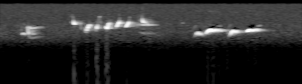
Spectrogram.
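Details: Brown thrasher singing outdoors: a short rough note, then a fast climbing series of chirps, followed by a doubled smooth slurred whistle, with a still background.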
